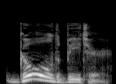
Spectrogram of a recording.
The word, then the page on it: goldbeater: British English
